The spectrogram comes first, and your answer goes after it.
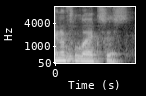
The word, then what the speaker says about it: anaphylaxis: Now the story said that she came down with something called anaphylaxis. Yeah. How am I pronouncing it correctly? Anaphylaxis.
